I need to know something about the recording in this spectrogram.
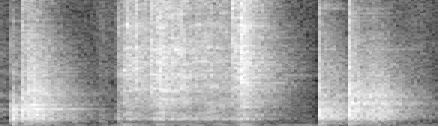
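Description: Lid being twisted off a glass storage jar: a sharp click, a scraping grind as it turns, then another sharp knock near the end as kitchen utensils are handled.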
